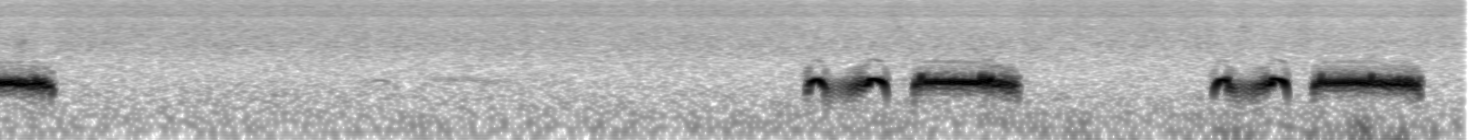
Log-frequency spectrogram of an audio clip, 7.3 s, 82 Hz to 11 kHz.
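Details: Spotted dove with the 'kuk 3' coo while being lured to a trap cage. The tail of one phrase opens the stretch. After a long silence, two full phrases follow, each two quick, hollow coos and then a drawn-out coo.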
